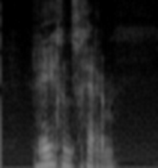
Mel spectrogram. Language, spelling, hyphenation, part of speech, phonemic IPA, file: Dutch, regenscherm, re‧gen‧scherm, noun, /ˈreː.ɣə(n)ˌsxɛrm/, Nl-regenscherm.ogg
- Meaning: umbrella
